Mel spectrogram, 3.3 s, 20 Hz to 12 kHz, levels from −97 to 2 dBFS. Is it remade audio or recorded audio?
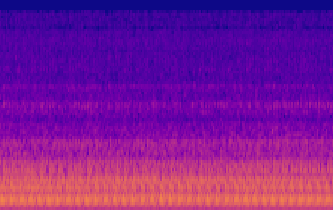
recorded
